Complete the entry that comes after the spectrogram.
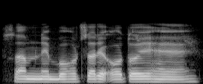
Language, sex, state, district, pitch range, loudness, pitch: Hindi, male, Tripura, Dhalai, 120-125 Hz, -15 LUFS, 125 Hz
